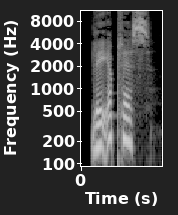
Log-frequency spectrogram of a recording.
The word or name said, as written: lagerplads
